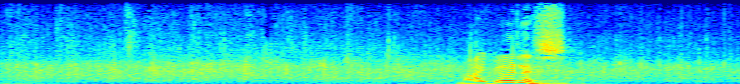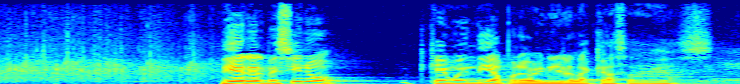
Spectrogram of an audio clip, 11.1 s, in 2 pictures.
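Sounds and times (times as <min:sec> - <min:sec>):
audience applause: 0:00.0 - 0:07.3
speech: 0:03.4 - 0:04.4, 0:07.2 - 0:08.2, 0:08.8 - 0:10.9.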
